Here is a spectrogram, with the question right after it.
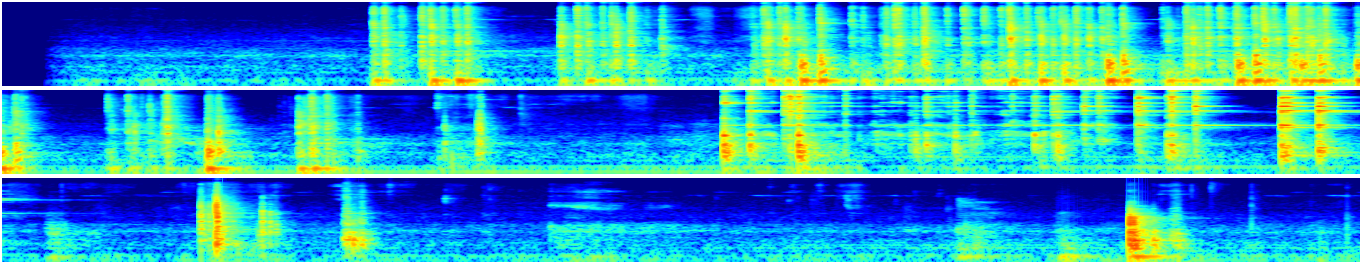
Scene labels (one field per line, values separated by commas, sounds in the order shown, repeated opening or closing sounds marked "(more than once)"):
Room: kitchen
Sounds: keyboard typing, cutlery and dishes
